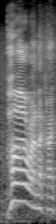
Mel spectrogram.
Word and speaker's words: Peranakan: I live here and I come from the very unique culture in Singapore called the Peranakan culture. It's spelled P E R A N A K A N.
